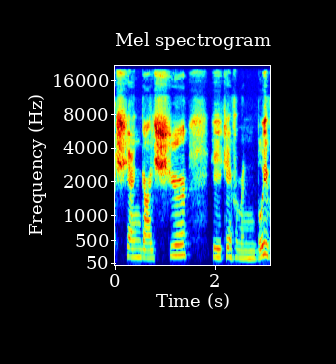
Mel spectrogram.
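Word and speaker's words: Chiang Kai-shek: into play shang kai-shek in chinese his name is pronounced something like shanghai shir he came from and believe in northern merchant family lived from 1887 to 1975.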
